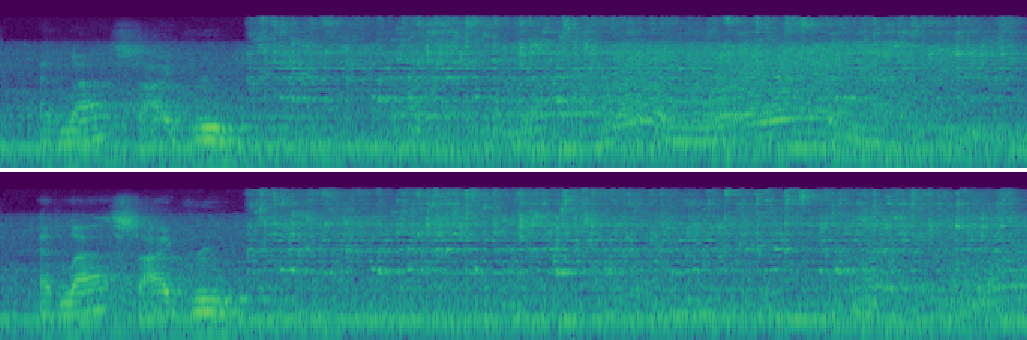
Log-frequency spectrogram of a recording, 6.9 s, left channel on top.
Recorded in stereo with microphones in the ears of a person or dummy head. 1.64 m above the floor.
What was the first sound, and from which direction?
A man speaking, 35° right (ahead or behind).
